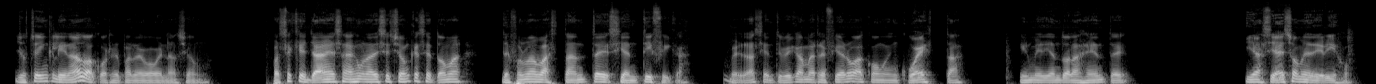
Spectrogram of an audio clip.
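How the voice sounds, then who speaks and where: A fairly low male voice at a fairly quick pace, with ordinary pitch variation. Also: very clean recording, silent background. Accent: Puerto Rican. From Puerto Rico. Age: 60s. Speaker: senator, politician. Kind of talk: interview.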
